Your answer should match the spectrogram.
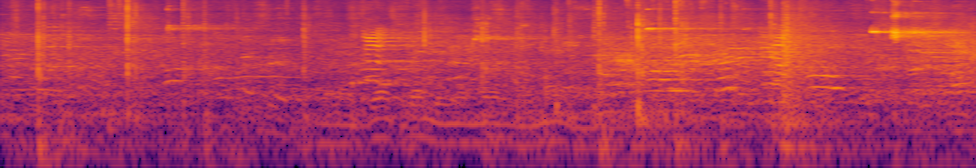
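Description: A basketball bouncing on a hardwood gym floor as it is dribbled, with sneakers squeaking briefly in the second half and spectators' voices echoing in the hall.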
